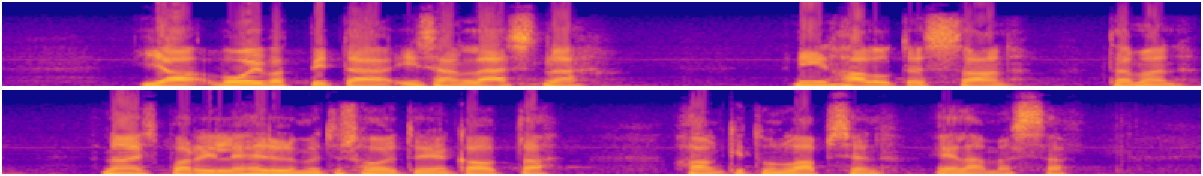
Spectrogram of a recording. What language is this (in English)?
Finnish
